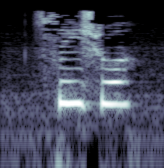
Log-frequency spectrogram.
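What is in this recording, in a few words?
"虽说", Mandarin Chinese; hsk; chinese-flashcards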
